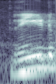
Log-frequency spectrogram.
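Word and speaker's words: read: Should है तो should be, और रीड की थर्ड क्या हो गई, रेड, स्पेलिंग वही रहेगी, बोली रेड जाएगी।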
